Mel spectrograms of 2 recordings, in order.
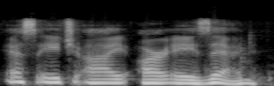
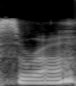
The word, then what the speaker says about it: Shiraz: Now, Syrah in this case is spelled S-H-I-R-A-Z, which one might think is pronounced Shiraz, but it's not, and only stupid people pronounce it that way. I've always thought it was that. I was just going to say, hi, stupid person. It's Syrah. It's Syrah? It doesn't matter how it's spelled. S-H-I-R-A-Z, S-H-I-R-A-H, anything. It's always just Syrah.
